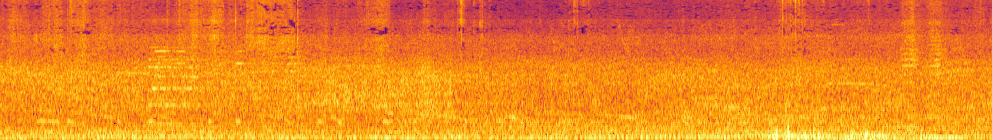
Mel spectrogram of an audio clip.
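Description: Leaves rustle as a hand brushes through them.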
